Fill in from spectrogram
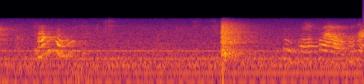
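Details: Contented, sleepy one-year-old pet Eclectus parrot mumbling: short bursts of garbled speech-like chatter with wavering tones, a sharp broadband click near the middle, then more warbled mumbling, over low steady hum.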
